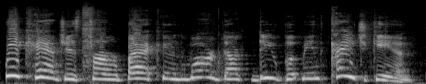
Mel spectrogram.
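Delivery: very high, put-on cartoonish voice; excitable high character voice, loud at the peaks; Alex. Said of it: "What's the voice we gave him?".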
